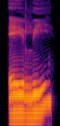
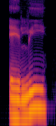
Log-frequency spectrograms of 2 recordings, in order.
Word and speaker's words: Ele: In Brazilian Portuguese, these become Ele, Eme, Ene, and Ese. Go ahead, try practicing that out loud right where you are. Feel how they kind of bounce. Ele, Eme, Ene, Ese.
